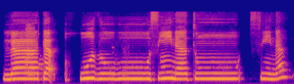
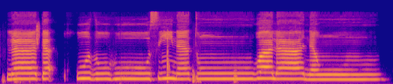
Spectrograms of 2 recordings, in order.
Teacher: ता के ऊपर जबर नहीं पेश है, इसलिए पेश के लिए होठों का मुकम्मल गोल होना बहुत ज़रूरी है।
